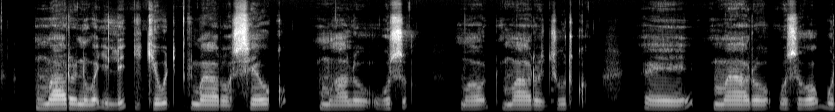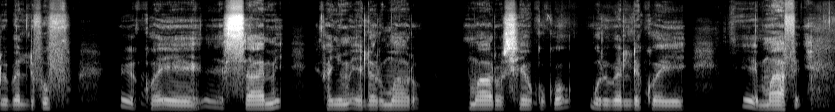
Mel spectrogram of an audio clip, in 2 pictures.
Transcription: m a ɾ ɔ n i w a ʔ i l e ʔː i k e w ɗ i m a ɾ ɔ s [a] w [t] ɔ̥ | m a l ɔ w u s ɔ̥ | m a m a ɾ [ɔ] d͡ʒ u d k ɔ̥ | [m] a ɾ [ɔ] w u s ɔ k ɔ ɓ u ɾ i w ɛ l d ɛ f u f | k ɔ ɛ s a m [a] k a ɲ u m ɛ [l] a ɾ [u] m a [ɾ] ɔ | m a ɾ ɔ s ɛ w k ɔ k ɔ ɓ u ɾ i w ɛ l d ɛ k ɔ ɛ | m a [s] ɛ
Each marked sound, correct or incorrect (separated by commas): incorrect, incorrect, correct, correct, correct, incorrect, correct, correct, correct, incorrect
